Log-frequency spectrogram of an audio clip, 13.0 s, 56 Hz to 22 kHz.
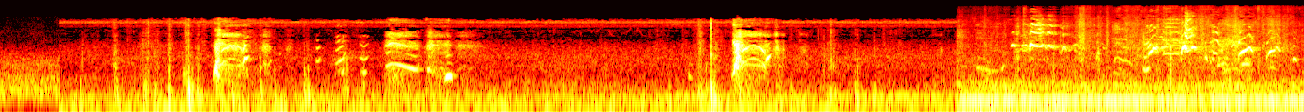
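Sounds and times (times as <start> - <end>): pony squealing: 9.6 - 13.0.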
